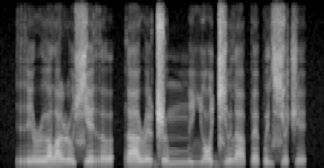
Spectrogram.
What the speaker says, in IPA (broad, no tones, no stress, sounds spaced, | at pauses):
r i ɹ ɯ lˠ a ɭ o ɕ e r ɤ | ɾ a ɹ e ɖ͡ʐ ɯ mː i ʎ ɔ d͡ʑ ɯ l a p ɛ p ɯ lʲ ɕ ɤ t͡ʃ e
